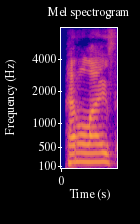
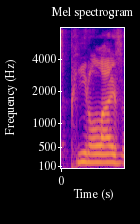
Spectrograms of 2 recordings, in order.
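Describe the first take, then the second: First: "penalized" with short e, PEN-alized. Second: "penalized" with long ee, PEE-nalized. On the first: Player explaining pronunciation, "penalized" said PEN-alized. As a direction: say "penalized" starting like the word pen. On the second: Player explaining pronunciation, "penalized" said PEE-nalized. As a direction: say "penalized" starting like the word pea. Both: Shown as a demonstration. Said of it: "how I pronounce".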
